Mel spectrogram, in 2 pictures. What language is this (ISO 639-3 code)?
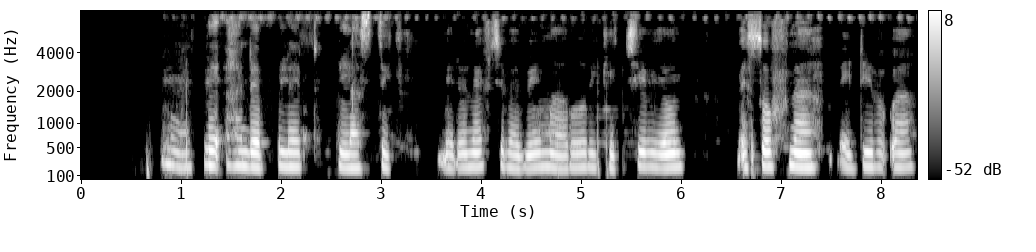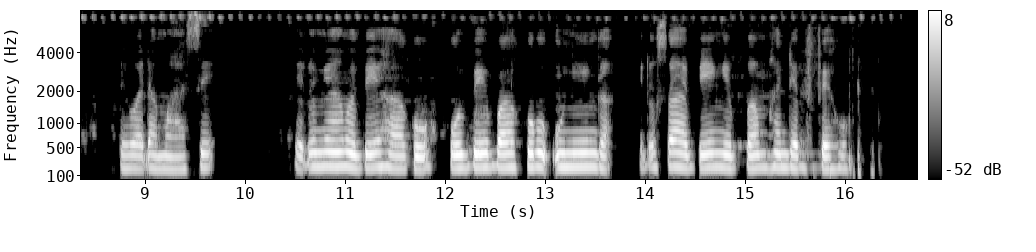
ful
